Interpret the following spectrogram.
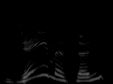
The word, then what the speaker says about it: Jamasian: Jamasian? Pronounced Jameson?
